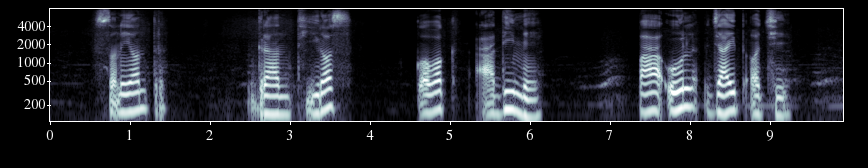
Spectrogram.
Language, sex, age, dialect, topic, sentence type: Maithili, male, 18-24, Southern/Standard, agriculture, statement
